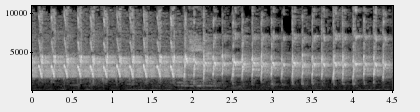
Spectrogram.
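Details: Lovebird song of quick, sharp high chirps, at first in a fast trill, then in slightly more spaced, accented notes.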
